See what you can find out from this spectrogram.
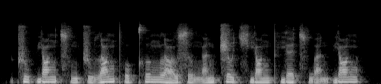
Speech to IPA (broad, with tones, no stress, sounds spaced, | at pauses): ʈ͡ʂ u˥˩ p j ɑ˥ ŋ t͡sʰ ʊ˨ ŋ ʈ͡ʂ u˨˩ l ɑ˥ ŋ pʰ o˨ ʊ̯ kʰ ɤ˥ ŋ l ɑ˧˥ ʊ̯ s ɤ˨˩ ŋ a˥ n ʈ͡ʂ ɤ˥˩ t͡ɕʰ j ɑ˥ ŋ pʰ j ɛ˥ t͡sʰ w a˨˩ n p j ɑ˥ ŋ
